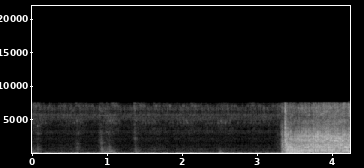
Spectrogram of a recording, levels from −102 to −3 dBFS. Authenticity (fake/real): fake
